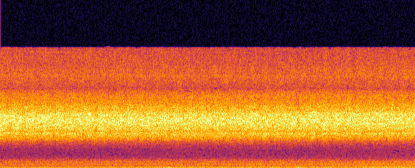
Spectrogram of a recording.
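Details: A dense chorus of tree crickets (Acheta assimilis) in olive trees at Gure, Edremit, Turkey, makes a continuous, shrill, high, unbroken trill with no other sounds breaking through.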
